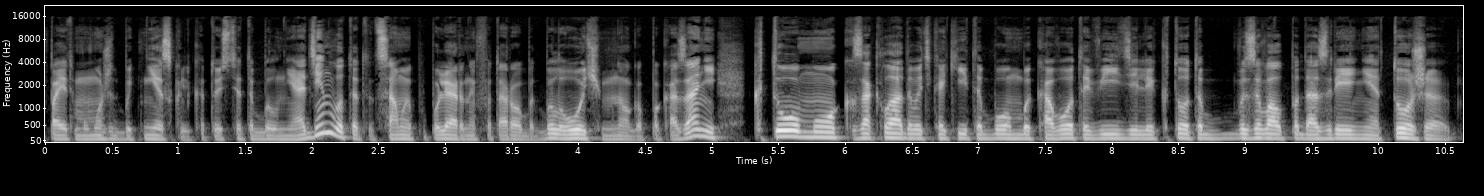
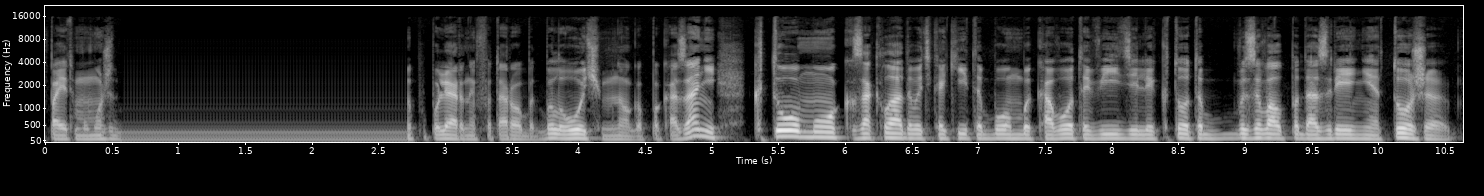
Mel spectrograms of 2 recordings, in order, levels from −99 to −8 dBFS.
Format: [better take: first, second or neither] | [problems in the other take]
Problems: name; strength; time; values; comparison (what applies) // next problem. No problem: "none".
first | audio freezing; at 0.5 s for 2 s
